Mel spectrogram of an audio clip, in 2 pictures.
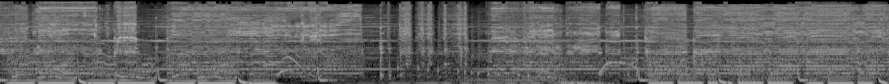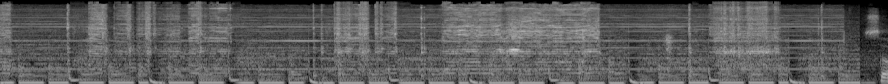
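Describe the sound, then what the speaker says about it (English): A power grinder runs loud and steady, smoothing uneven cut edges on metal pieces for an industrial cloud-shaped toilet paper rack, with rasping contact noise that rises and eases as it works the workpiece. "use this grinder here to get rid of the uneven cuts that I made when I did this"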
